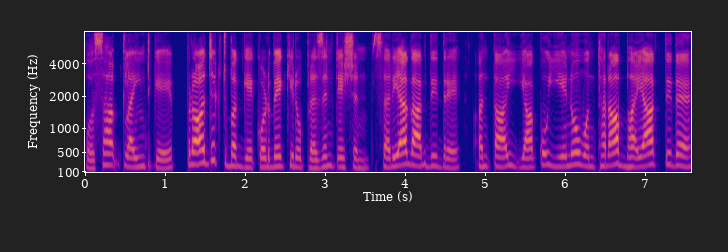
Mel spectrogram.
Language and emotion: Kannada, fearful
